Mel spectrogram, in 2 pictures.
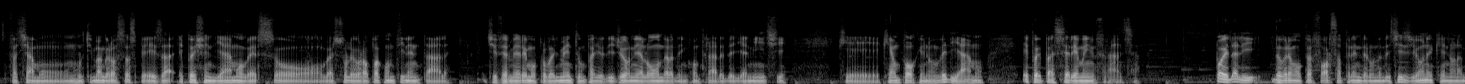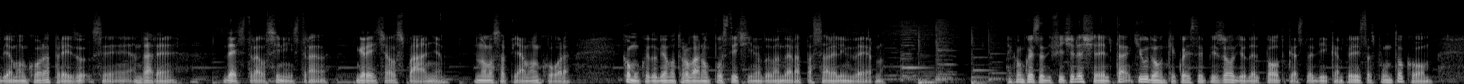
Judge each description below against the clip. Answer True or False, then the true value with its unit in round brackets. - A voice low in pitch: True (85 Hz)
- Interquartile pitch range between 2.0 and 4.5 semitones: True (2.9 semitones)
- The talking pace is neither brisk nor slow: False (175 wpm)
